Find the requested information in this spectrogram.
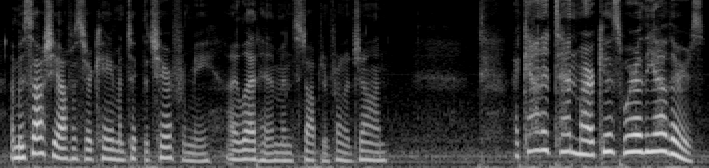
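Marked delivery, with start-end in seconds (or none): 5.1-7.0 high, strained-to-be-heard question; acted yell, pitched way up; yelling over noise. A narrator's reading. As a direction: shout to be heard over engines. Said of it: "he yelled over the noise of the ship".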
